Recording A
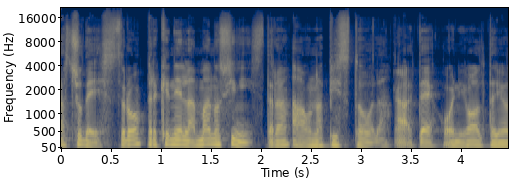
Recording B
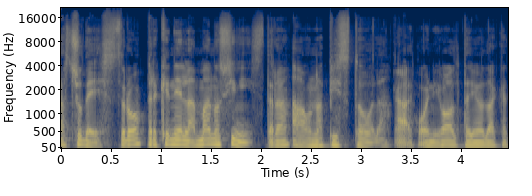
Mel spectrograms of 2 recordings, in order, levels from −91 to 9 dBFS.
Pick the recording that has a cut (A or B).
B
